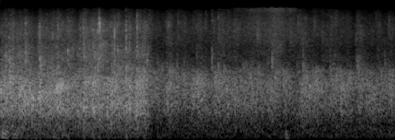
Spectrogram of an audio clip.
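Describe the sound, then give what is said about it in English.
An audience at a church service applauds to welcome a speaker. The clapping is loud and dense at first, then drops to a softer, steady level partway through. “would you please put your hands together and join me in giving Dr. Shawn Duncan a very warm Common Way welcome.”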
